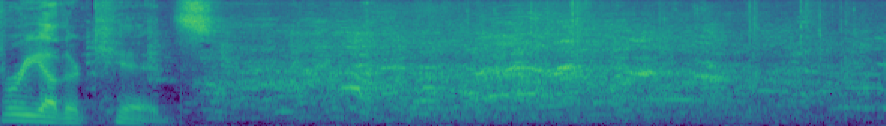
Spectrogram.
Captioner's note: audience laughs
